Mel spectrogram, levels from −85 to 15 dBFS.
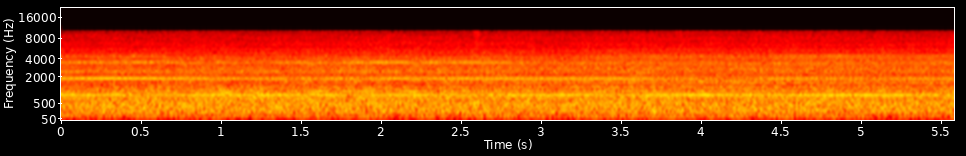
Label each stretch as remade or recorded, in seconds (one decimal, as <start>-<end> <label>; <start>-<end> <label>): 0.0-2.5 remade; 2.5-3.8 recorded; 3.8-4.4 remade; 4.4-5.6 recorded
